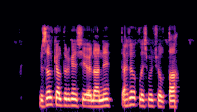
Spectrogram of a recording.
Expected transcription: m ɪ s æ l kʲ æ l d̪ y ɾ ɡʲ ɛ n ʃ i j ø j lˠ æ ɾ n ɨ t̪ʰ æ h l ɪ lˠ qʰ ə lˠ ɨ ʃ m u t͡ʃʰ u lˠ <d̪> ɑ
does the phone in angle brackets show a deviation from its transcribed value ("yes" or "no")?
yes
